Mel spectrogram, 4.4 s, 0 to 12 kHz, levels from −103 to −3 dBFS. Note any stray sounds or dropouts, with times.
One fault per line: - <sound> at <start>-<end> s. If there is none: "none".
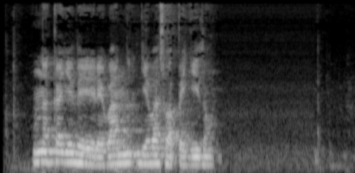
none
